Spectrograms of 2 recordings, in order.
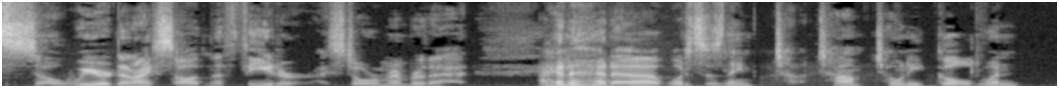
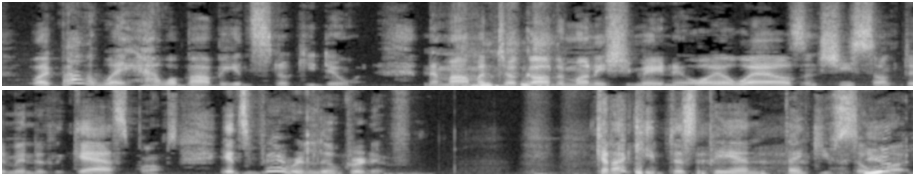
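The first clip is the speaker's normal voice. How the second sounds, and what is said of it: Comic heavyset Black woman character voice. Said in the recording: “You sound like Eddie Murphy. ... That's my fat black lady impression, which is just Eddie Murphy.”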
